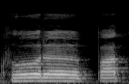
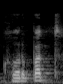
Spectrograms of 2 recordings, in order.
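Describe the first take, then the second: First: The two parts are said separately, with a break. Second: The two parts run together as one word. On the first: The speaker calls it right. "ਇਸ ਤਰ੍ਹਾਂ ਉਚਾਰਨ ਕਰਨਾ ਹੈ, ਵੱਖਰੇ ਵੱਖਰੇ ਪਦ ਬੋਲਨੇ ਹਨ" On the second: The speaker calls it wrong. "ਇਹ ਖੁਰਪਤ ਇਕੱਠਾ ਨਹੀਂ ਬੋਲ ਦੇਣਾ"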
